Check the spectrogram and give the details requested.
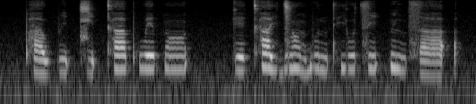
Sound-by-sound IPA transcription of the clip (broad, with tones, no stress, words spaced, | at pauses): pʰa˨˩wpi˨ʔt͡ɕi˨ʔ kʰa˦pʰwe˦ pɔ̃˦k̚ | ke˧kʰa˥˧jd͡zɔ̃˥˧ bu˥˧nt̪ʰju˦t͡si˦ʔpĩ˥˧ŋ sa˨ʔ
